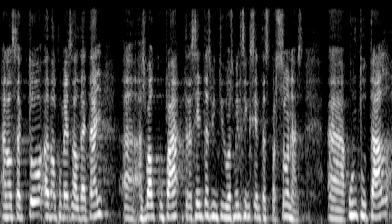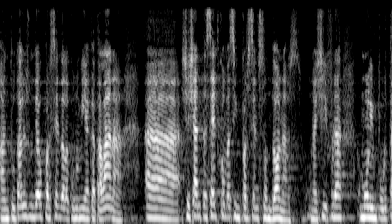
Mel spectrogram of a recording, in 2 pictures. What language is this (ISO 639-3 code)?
cat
